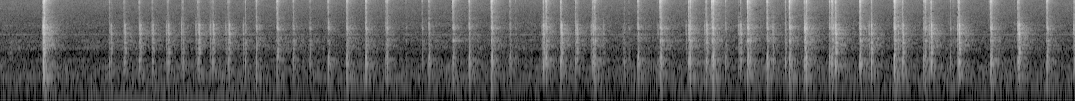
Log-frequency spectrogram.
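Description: Very long natural nails tap on a flat, solid, dark brown wood-grain tabletop, making a steady series of sharp, dry clicks. Each tap dies away almost at once with a bright, crisp edge over a low woody knock. The taps grow louder and more pronounced toward the end.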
